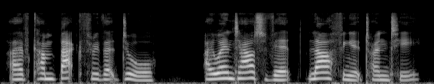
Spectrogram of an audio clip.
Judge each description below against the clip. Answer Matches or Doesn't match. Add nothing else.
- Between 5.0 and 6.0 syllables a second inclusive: Doesn't match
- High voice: Matches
